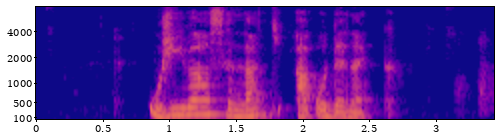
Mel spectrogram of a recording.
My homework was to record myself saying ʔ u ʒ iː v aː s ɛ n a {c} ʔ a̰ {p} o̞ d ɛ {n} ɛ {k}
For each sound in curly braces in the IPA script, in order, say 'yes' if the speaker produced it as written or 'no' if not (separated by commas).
yes, no, yes, yes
